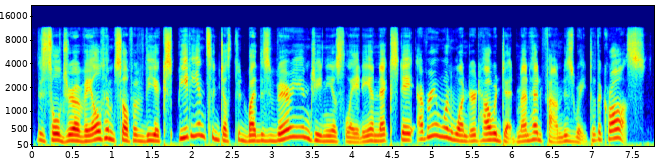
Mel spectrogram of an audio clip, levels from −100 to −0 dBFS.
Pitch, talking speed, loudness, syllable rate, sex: 180 Hz, 225 wpm, -16 LUFS, 6.1 syllables/s, male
